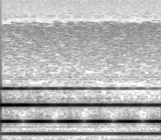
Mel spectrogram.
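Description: Intro music: one sustained bell-like ringing tone with several steady overtones, wavering in loudness about twice a second.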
